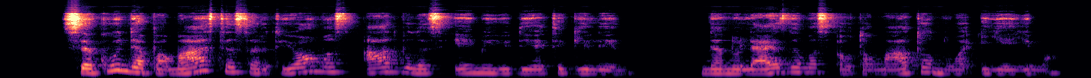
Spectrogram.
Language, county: Lithuanian, Kaunas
